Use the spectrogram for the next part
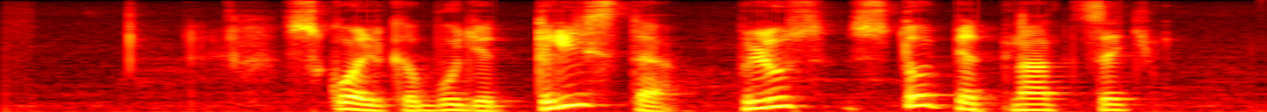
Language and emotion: Russian, positive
